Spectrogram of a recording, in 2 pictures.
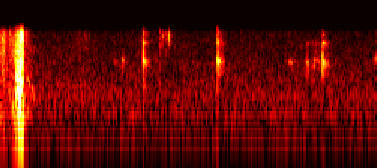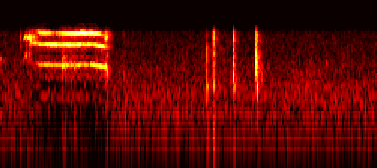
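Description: A young kitten meows once, a call just under a second long and steady in pitch, about four seconds in. Around it come scattered light clicks and taps at the food dish, with a brief cluster of louder clicks right at the start.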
